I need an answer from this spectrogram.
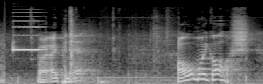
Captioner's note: microwave beeps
